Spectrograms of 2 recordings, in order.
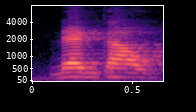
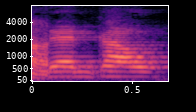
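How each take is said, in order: Both takes have the same delivery.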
